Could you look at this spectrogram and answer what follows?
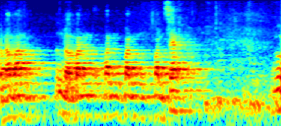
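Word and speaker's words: Nabal: Mà hiện bà anh em, tôi thấy mấy ông cụ xưa mình dịch ra chữ N-A-B-A-L là nê bò đó, thì đọc là Na-banh, tức là banh xác.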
